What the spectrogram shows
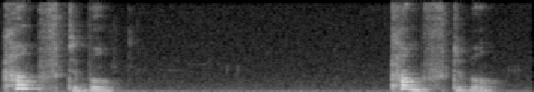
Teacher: because the vowel is unstressed and so takes on the sound which is that common little schwa sound again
